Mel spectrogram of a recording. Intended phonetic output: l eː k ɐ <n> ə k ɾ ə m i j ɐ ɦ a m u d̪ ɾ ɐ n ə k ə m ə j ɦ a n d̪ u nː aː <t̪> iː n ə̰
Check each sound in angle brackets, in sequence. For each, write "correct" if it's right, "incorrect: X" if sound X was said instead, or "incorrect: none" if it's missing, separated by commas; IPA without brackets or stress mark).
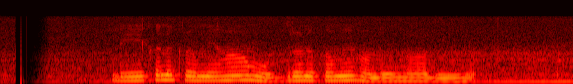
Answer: correct, incorrect: d̪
